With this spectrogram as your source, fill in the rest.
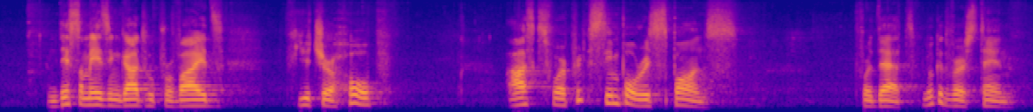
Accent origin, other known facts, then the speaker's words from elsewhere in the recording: Israel; now in United States; growing up in Israel. For many years, the main and almost only source of water for all different uses in the country came from the Sea of Galilee.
